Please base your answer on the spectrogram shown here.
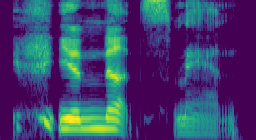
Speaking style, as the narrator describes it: Vinny laughed a little desperately and said

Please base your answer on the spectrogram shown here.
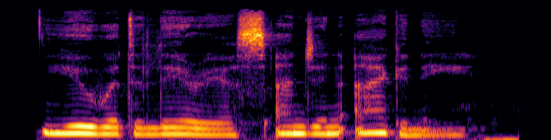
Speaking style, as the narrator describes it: he said gently

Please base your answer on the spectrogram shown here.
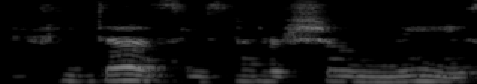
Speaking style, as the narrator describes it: sighed Gwen

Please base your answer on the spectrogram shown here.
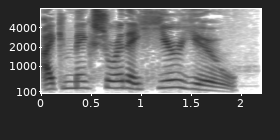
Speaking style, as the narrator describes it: Rodney yelled, words tumbling from between his lips before he knew what he was saying

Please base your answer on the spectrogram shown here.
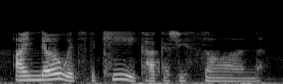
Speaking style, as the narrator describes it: said flatly

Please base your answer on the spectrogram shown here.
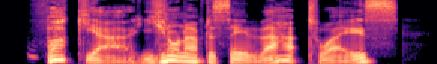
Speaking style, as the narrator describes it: Clint chuckled

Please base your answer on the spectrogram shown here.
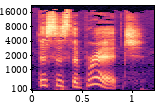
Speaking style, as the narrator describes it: Jim told the boy, smiling brightly

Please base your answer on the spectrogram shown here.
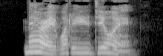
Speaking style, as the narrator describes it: Frodo cried

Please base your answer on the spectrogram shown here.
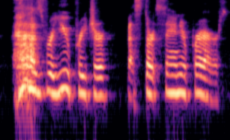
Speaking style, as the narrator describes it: he said with a harsh laugh

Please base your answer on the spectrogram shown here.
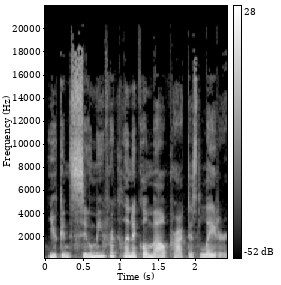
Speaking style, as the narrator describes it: he said

